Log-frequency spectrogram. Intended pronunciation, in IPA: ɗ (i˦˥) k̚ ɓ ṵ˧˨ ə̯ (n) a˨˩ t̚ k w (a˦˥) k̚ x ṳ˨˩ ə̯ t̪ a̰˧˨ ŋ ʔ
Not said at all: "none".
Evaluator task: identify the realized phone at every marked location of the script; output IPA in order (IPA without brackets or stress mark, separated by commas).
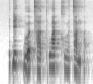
i˦˥, t̪ʰ, a˦˥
